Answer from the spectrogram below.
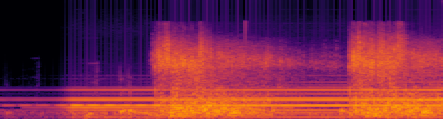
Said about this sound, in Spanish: Los primeros dos disparos impactan en John en su espalda, haciéndolo girarse, mientras que otros dos impactarán en su hombro. Un quinto disparo fallará.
